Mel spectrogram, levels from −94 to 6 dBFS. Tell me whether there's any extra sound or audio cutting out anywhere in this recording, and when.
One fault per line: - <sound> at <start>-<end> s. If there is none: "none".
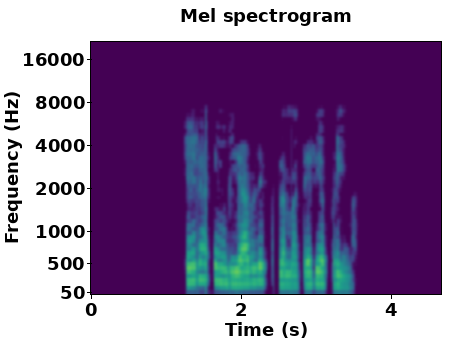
- dropout at 2.4-2.5 s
